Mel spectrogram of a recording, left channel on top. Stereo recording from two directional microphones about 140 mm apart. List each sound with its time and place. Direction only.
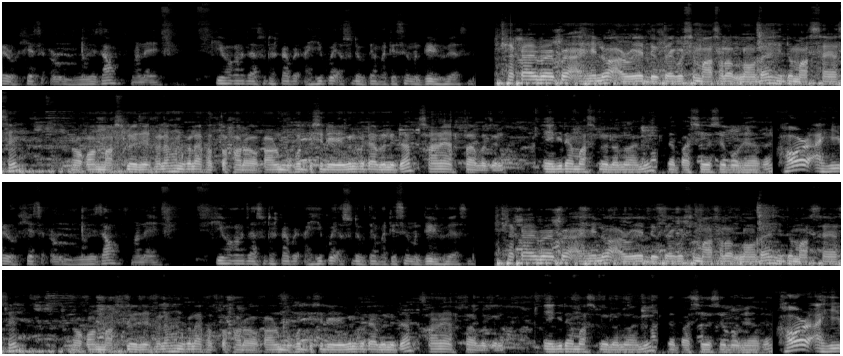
0.9 s speech: 10° right (ahead or behind)
2.1 s speech: 20° right (ahead or behind)
5.0 s speech: centre (ahead or behind)
11.5 s speech: 10° right (ahead or behind)
16.2 s speech: 25° right (ahead or behind)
